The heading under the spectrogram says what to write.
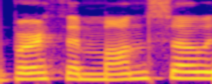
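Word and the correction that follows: Berthe Morisot: Is that how you pronounce her? – Bertha Morisot. Yeah.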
